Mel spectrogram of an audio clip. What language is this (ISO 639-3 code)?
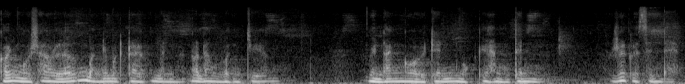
vie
